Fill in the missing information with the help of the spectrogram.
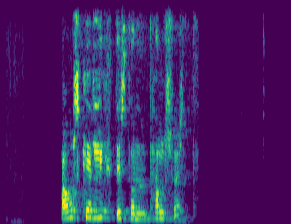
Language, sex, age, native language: Icelandic, female, 30-39, Icelandic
